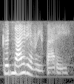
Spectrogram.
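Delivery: ordinary delivery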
